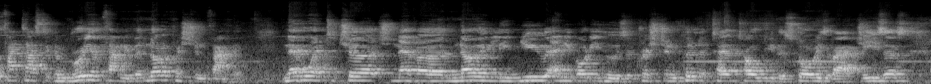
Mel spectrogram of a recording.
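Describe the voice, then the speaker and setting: A man's voice: on the high side, a little hiss or hum. Man preaching in an echoey hall. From Israel. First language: Hebrew. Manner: storytelling, warm humour, rhetorical questions. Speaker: conference speaker. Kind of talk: sermon-style talk. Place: large hall with audience. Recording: echoey hall, far from the mic.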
